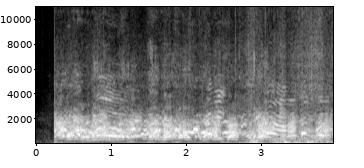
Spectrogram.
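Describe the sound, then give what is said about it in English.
A loud, dense chorus of hundreds of sled dogs at a summer dog sled tour camp on Denver Glacier, about 6,000 feet above Skagway, barking, yipping and whining at once, overlapping continuously with no pauses. “About 6,000 feet above Skagway, hundreds of sled dogs spend the summer taking tourists for rides.”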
